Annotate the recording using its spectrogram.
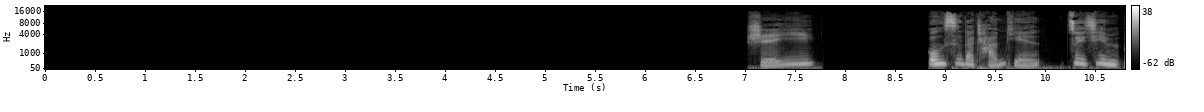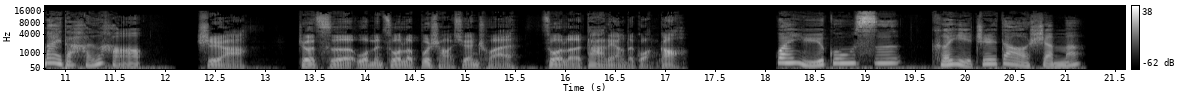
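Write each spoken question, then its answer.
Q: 关于公司,可以知道什么?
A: 做了大量的广告,产品卖得很好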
